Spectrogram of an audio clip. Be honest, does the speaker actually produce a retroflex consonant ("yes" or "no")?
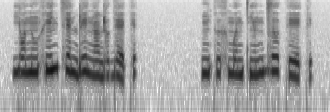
yes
